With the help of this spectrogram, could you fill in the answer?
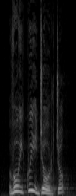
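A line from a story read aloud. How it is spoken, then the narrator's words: Amazed tone. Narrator (Italian): mio padre che dice in tuono di meraviglia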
